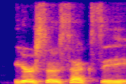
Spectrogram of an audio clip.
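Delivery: imitated whisper. Retelling what he said into her ear: imitating a whisper. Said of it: "whispering in her ear".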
